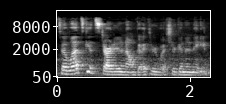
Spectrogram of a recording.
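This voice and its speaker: A woman with a Southern US accent and a fairly low pitch, in audible room echo with noticeable background noise. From US South. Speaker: cooking vlogger. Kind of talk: cooking tutorial. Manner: casual, hesitant with frequent ums.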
